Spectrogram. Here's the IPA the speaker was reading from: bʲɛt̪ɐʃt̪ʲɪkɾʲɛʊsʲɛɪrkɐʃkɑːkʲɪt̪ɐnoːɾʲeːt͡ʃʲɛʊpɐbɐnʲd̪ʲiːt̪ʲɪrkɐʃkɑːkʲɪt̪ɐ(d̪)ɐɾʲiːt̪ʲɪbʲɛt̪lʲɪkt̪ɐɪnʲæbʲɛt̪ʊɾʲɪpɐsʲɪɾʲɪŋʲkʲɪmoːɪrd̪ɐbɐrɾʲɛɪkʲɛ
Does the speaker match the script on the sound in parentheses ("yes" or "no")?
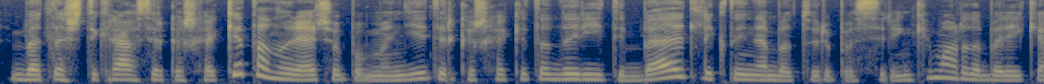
yes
